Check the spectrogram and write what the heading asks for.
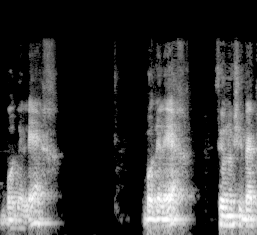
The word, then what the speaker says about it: Baudelaire: não esteja errado mas sim a pronúncia estiver rima com bodeler bodeler se eu não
